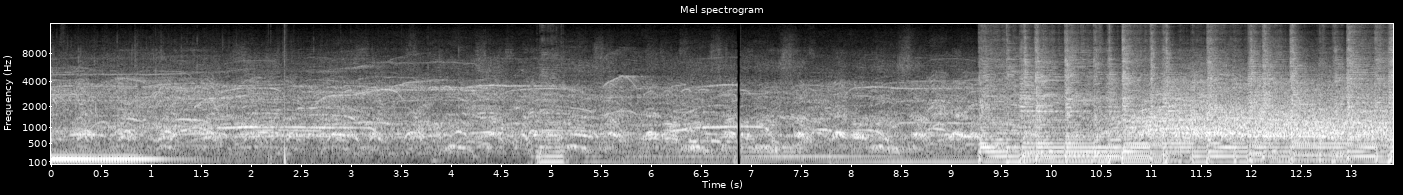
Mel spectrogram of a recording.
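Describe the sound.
A concert crowd chants and shouts together in a steady, loud roar of many voices, with whoops rising through it and the noise swelling brighter and harsher near the end.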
